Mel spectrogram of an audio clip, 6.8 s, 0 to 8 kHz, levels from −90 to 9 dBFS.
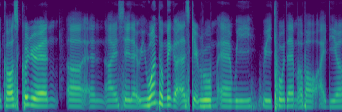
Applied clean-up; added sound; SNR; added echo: none; none; none; none.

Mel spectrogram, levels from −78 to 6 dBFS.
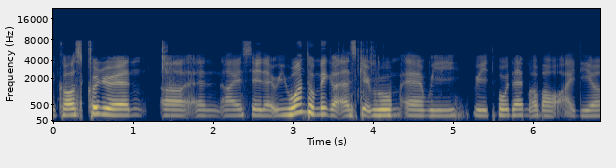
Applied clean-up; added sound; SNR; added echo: neural mask model DeepFilterNet 3.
